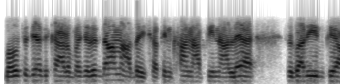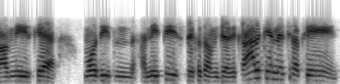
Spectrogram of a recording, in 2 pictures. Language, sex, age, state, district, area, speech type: Maithili, female, 45-60, Bihar, Samastipur, rural, conversation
